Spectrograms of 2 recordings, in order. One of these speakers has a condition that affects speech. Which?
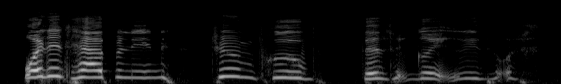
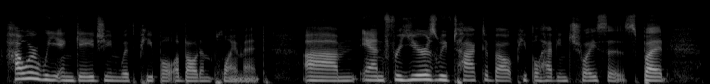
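The first: cerebral palsy; from birth.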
